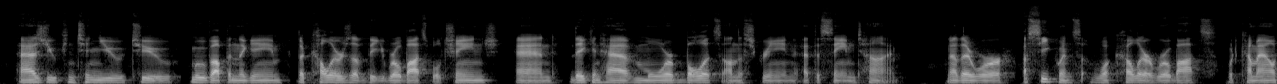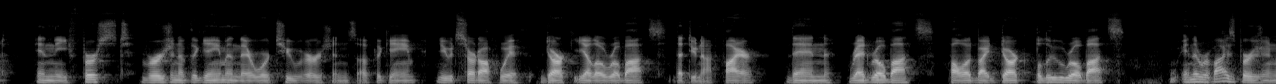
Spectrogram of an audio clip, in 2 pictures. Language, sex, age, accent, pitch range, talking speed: English, male, 30-49, American, 90-105 Hz, 190 wpm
